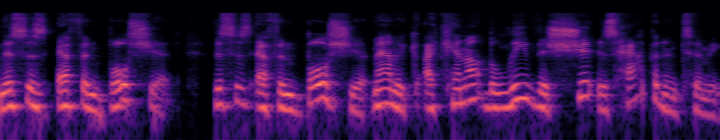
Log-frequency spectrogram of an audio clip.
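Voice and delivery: teary, tearful, disbelieving outburst. Speaker recalls sitting by a friend's fire pit after losing a leg; retelling a tearful outburst. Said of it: "tears in my eyes, going".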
